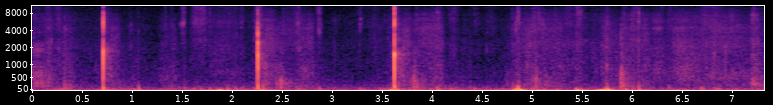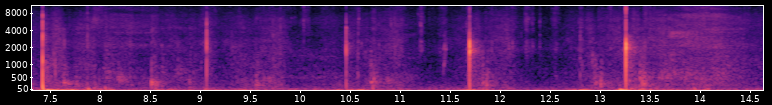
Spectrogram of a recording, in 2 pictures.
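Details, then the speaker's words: Chiropractic toe manipulation on an adult patient lying on the table, with neck, shoulder and lower-back stiffness: several sharp, brief cracks and pops spaced a second or two apart in a quiet room as the toe joints release. "another soft breath in and out okay i'm going to crack your toes"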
